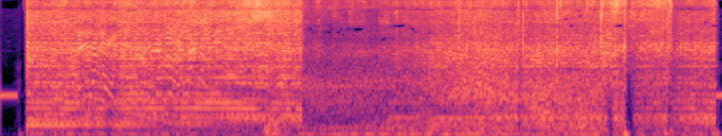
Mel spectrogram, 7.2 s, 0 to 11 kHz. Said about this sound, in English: 346, patrol car was just hit by a train. Dispatch, Central 346, get us medical emergency. The suspect was in the vehicle that was hit by the train.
